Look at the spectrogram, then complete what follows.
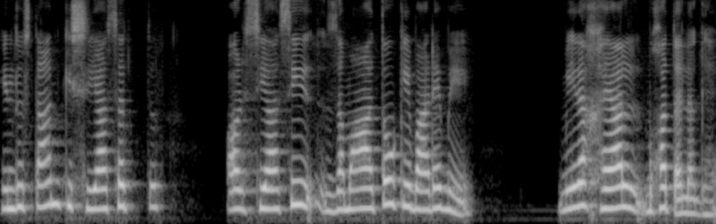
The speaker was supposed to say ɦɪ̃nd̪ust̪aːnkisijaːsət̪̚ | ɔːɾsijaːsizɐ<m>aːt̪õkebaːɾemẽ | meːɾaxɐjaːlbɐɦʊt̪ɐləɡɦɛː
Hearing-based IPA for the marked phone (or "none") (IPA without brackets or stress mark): m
